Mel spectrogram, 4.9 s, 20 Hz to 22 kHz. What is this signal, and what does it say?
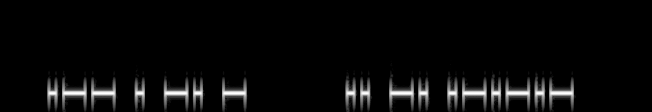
Morse code, heard as a keyed tone, about 22 wpm, 700 Hz. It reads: WENT IN.
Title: 2x Word-Spacing - Sentences from Top 300 Words - 22wpm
